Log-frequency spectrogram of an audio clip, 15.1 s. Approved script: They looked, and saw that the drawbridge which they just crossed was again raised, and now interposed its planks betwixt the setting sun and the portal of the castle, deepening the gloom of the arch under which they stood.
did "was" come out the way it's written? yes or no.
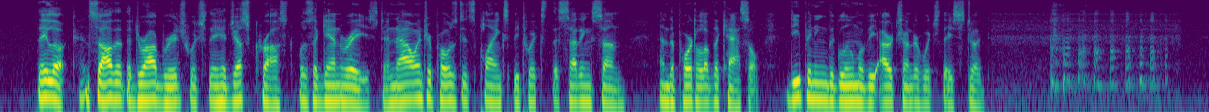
yes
